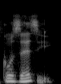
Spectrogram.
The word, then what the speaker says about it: Scorsese: M s's films um that's actually how you pronounce it is sesi um well I know better than trust you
